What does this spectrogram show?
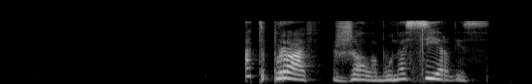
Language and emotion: Russian, angry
